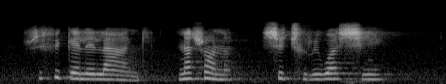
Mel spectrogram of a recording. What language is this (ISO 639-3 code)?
tso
